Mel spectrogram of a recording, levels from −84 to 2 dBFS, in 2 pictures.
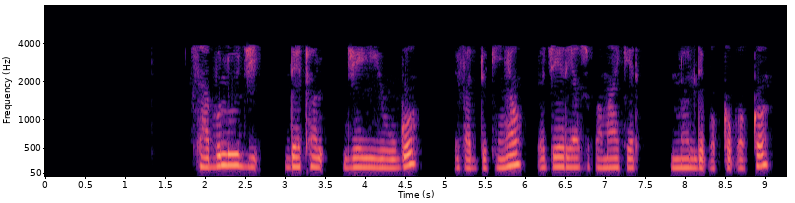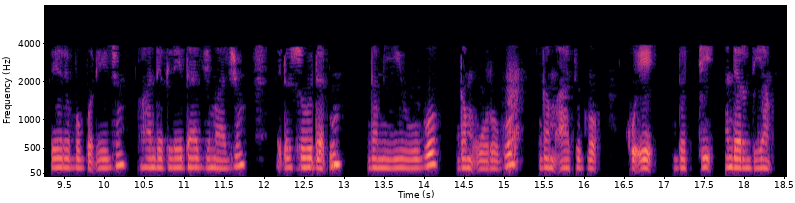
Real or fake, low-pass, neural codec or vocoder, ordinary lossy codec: real; 7.2 kHz; none; AAC, 16 kbps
